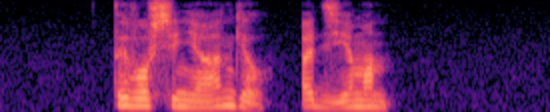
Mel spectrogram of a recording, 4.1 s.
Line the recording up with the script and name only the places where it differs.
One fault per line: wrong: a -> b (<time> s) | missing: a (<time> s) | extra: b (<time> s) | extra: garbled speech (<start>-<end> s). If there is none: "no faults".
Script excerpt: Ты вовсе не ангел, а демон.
no faults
